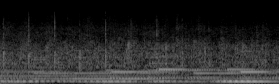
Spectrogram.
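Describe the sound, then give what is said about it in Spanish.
A crowd applauding the Lord, with dense, steady clapping that continues through the whole stretch, layered over a sustained tonal hum like held keyboard notes. No one speaks. “Fuerte, fuerte, fuerte ese aplauso a nuestro Señor.”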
